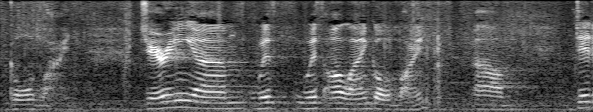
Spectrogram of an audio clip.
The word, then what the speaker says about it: Auline: Jerry with Auline Goldline did actually say that this the AU part of their logo and business name, company name, is supposed to be the periodic table symbol for gold.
